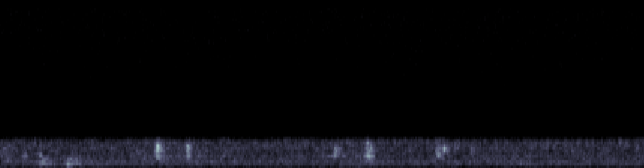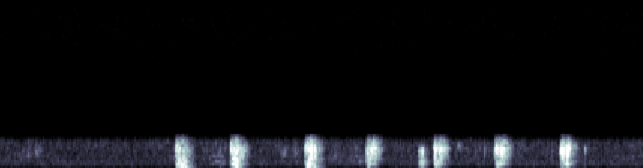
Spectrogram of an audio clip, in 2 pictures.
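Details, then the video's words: New Zealand White rabbit doe, two weeks pregnant and sick with Pasteurella, sneezing indoors: after quiet background hiss, a run of about eight sharp, broadband bursts comes over roughly three seconds at uneven intervals. "Sneezing New Zealand White With Pasteurella"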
